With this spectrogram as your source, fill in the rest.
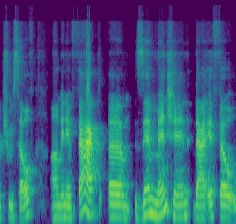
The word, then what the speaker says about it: Zzyym: Their name is Dana Zim. The last name is spelled so different, Zzyym. Zim is 63.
